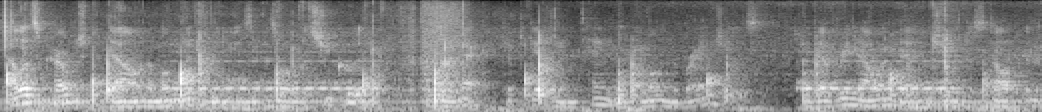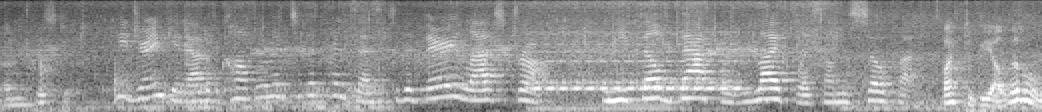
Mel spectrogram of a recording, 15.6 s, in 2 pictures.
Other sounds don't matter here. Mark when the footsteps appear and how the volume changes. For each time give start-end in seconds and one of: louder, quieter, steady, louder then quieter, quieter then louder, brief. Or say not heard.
0.0-8.8 quieter.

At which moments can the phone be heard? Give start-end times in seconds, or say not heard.
1.2-2.9, 6.0-7.2, 11.8-13.5.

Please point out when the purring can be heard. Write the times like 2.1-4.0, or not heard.
0.0-3.5, 6.8-10.8.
